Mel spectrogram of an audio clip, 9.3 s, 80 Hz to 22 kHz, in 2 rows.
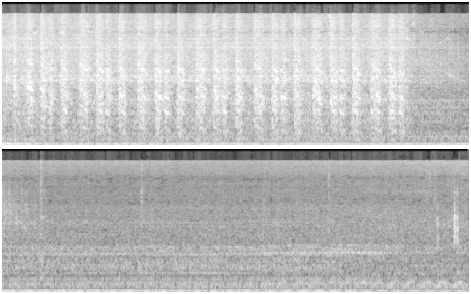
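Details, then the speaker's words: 2004 Mustang GT that sat about six weeks, with new fuel pump, coil packs and plugs, spark verified, on jumper cables: steady even cranking about four seconds, no start; sounds like weak battery, some popping, strong fuel smell. "how does that crank sound to you guys sounds like maybe like a weak battery but not uneven"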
